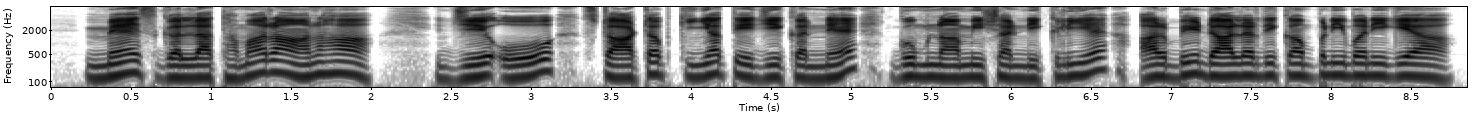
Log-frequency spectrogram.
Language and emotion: Dogri, surprised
